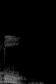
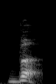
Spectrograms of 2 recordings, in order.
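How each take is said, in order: First: The vowel is a long, tense ee. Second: The vowel is a short, weak uh. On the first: The speaker calls it wrong. "We don't say be" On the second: The speaker calls it right. "We just say uh, b"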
